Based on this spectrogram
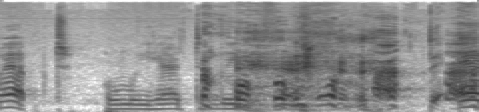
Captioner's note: laughter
